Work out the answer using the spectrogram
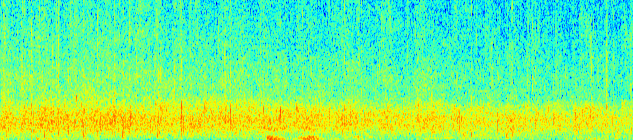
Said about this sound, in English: But thank you all very much for being here. This was a lot of fun. Round of applause.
